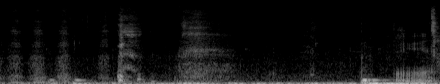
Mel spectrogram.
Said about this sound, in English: He's still trying to sniff his box.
